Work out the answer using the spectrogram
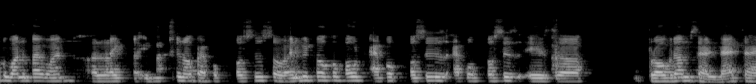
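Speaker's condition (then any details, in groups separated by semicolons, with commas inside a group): No condition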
